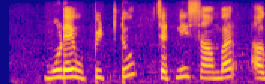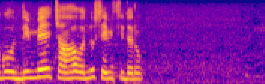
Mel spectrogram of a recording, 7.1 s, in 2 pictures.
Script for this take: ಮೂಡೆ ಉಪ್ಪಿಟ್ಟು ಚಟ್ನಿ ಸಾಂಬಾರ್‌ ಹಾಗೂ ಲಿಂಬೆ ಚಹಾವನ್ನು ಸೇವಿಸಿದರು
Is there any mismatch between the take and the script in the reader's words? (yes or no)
no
